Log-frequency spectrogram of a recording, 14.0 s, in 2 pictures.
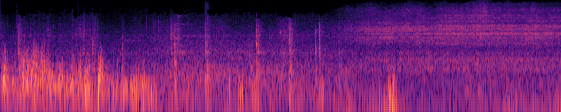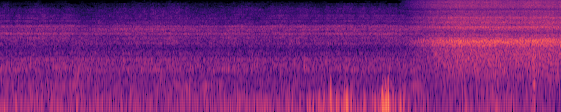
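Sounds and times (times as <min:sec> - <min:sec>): railway coaches rolling past: 0:01.5 - 0:14.0
steam locomotive hissing: 0:04.2 - 0:14.0.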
